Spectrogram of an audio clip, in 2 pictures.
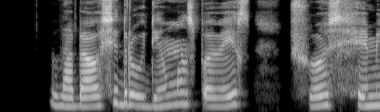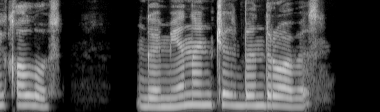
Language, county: Lithuanian, Vilnius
